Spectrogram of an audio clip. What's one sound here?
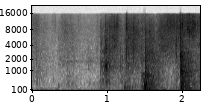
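A car door handle clicks as it is pulled.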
